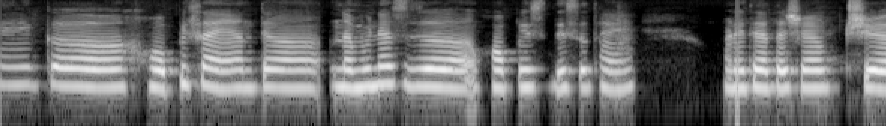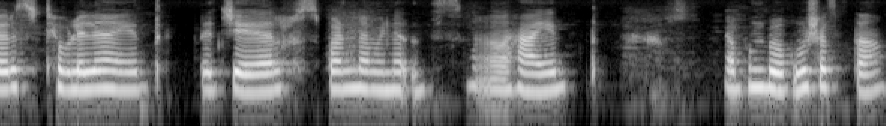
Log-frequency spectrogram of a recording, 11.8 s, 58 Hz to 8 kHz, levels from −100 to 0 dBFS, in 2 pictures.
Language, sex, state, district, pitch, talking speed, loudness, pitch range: Marathi, female, Maharashtra, Dhule, 260 Hz, 125 wpm, -16 LUFS, 245-270 Hz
